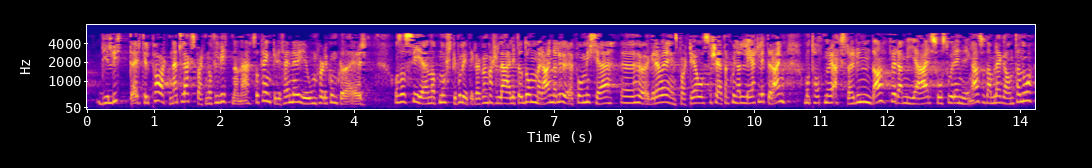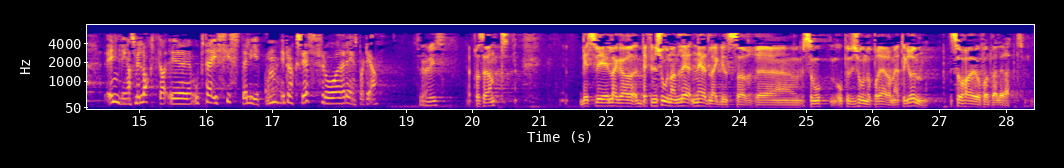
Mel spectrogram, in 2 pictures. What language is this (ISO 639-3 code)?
nor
